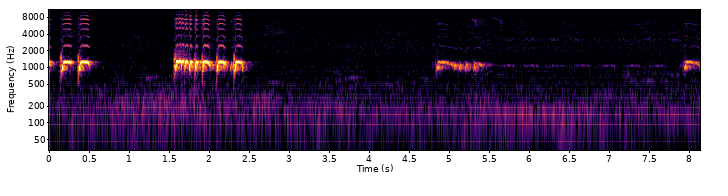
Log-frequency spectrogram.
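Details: Local zebra dove singing to provoke other doves: short bursts of rapid staccato coos, then a long, faint, steady hum-like note with low background rumble.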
